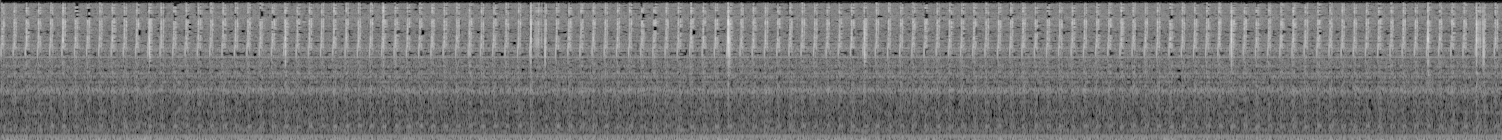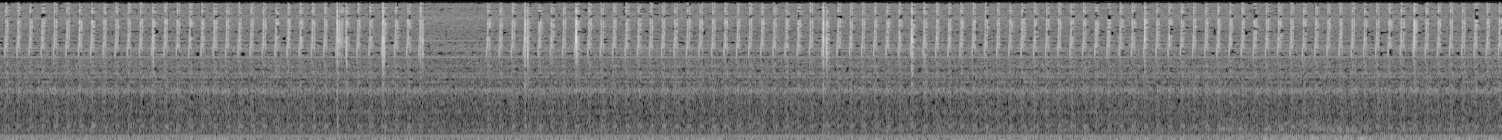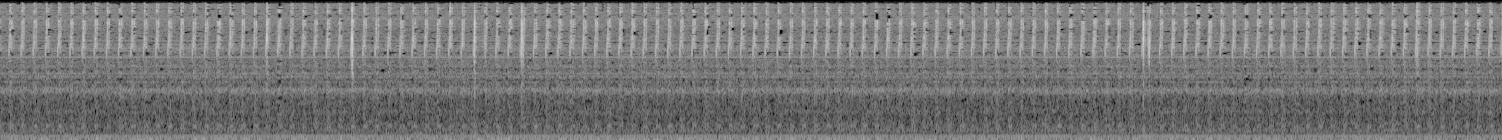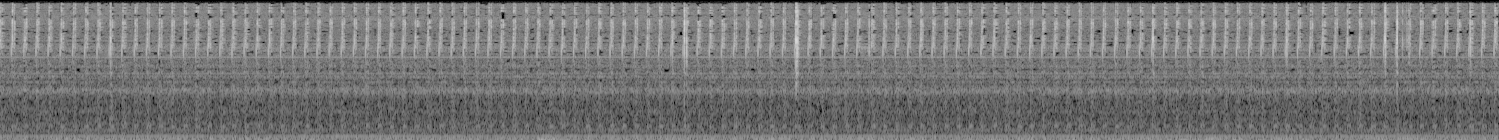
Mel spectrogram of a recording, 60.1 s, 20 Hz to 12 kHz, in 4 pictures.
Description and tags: MTrk Internal Hard Drive Defrag Clicks Clanks 2 FSP4824
There are three of these files. I used the Microtrack to record them. I put the mic on an extension and stuffed it inside of an already noisy drive and ran a defrag. These files are samples of the different types of noise that I got. Basically it's a close perspective on a working/struggling hard drive.
clanks, clicks, computer, defrag, drive, hard, internal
